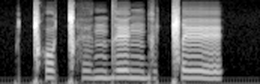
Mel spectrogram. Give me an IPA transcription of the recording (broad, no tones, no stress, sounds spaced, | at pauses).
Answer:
ǀʰ o ǀʰ e̤ n d e ŋ ɡ e̤ ǁ e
